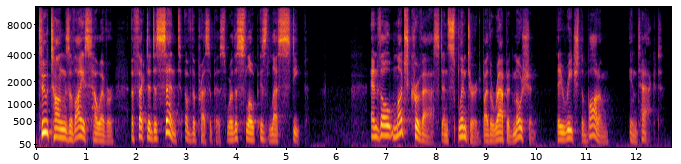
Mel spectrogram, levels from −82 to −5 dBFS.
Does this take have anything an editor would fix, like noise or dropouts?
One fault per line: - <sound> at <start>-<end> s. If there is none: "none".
none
